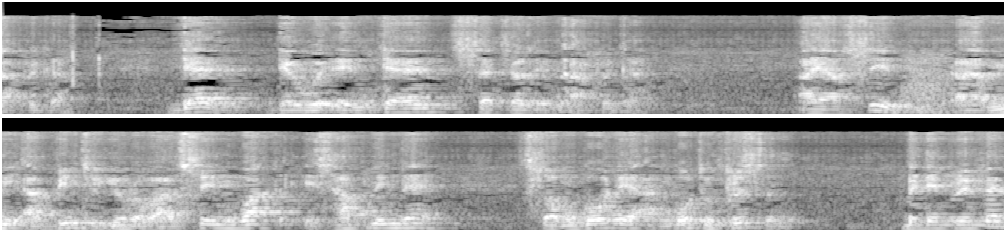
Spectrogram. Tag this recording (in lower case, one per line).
speech
man speaking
